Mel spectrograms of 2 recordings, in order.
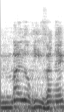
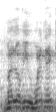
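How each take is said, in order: First: The surname starts with a V sound. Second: The surname starts with a W sound. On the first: The speaker calls it wrong. "je ne sais pas si j'ai écorché son nom" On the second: The speaker calls it right. "il fallait prononcer wa et non pas va"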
